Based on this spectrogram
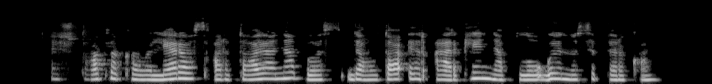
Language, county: Lithuanian, Utena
